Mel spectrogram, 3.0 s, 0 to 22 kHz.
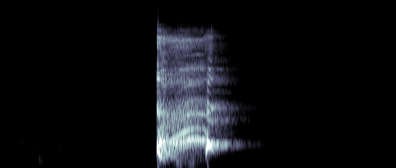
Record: {"cough_length": "3.0 s", "cough_amplitude": 32767, "cough_signal_mean_std_ratio": 0.26, "survey_phase": "beta (2021-08-13 to 2022-03-07)", "age": "45-64", "gender": "Female", "wearing_mask": "No", "symptom_none": true, "smoker_status": "Never smoked", "respiratory_condition_asthma": false, "respiratory_condition_other": false, "recruitment_source": "REACT", "submission_delay": "2 days", "covid_test_result": "Negative", "covid_test_method": "RT-qPCR", "influenza_a_test_result": "Negative", "influenza_b_test_result": "Negative"}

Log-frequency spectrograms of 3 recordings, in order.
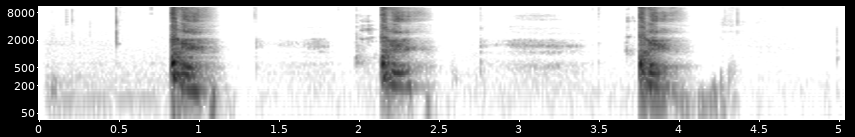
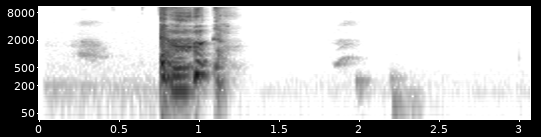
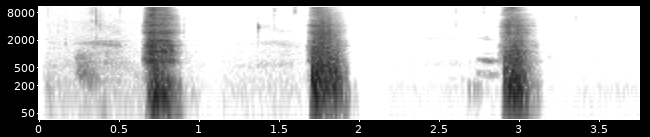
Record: {"three_cough_length": "5.0 s", "three_cough_amplitude": 32768, "three_cough_signal_mean_std_ratio": 0.22, "cough_length": "3.1 s", "cough_amplitude": 32768, "cough_signal_mean_std_ratio": 0.23, "exhalation_length": "3.8 s", "exhalation_amplitude": 32768, "exhalation_signal_mean_std_ratio": 0.28, "survey_phase": "beta (2021-08-13 to 2022-03-07)", "age": "18-44", "gender": "Female", "wearing_mask": "No", "symptom_cough_any": true, "symptom_new_continuous_cough": true, "symptom_sore_throat": true, "symptom_fatigue": true, "symptom_headache": true, "symptom_other": true, "symptom_onset": "2 days", "smoker_status": "Never smoked", "respiratory_condition_asthma": false, "respiratory_condition_other": false, "recruitment_source": "Test and Trace", "submission_delay": "1 day", "covid_test_result": "Positive", "covid_test_method": "RT-qPCR", "covid_ct_value": 20.3, "covid_ct_gene": "N gene"}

